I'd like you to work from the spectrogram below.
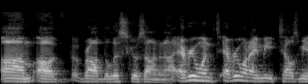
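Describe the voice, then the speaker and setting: A man talks at a very fast pace. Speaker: real estate team leader. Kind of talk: training webinar Q&A.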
